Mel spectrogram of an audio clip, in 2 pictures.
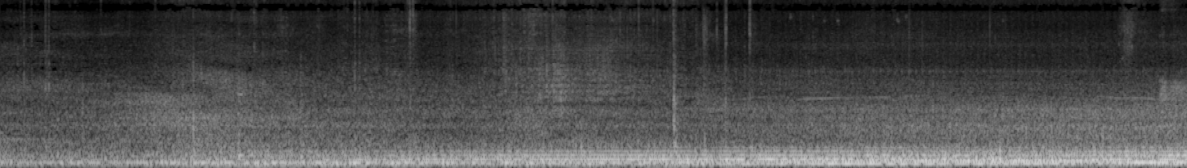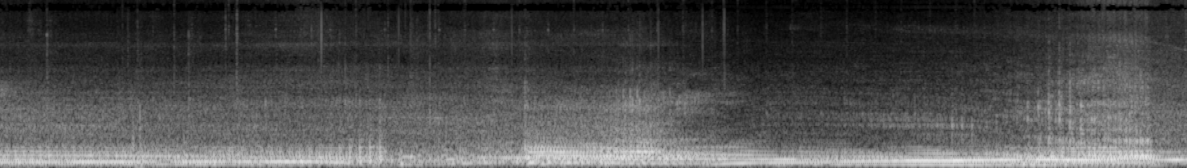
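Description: Engine and road noise of a moving car heard from inside its cabin, growing louder as the car gathers speed, dipping briefly about two-thirds of the way through and then rising again.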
